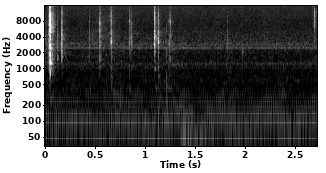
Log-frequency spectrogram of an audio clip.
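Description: Brief bursts of computer keyboard typing, sharp close key clicks in small irregular clusters over a steady low hum, with no voices.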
